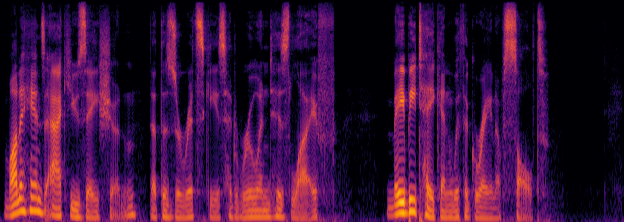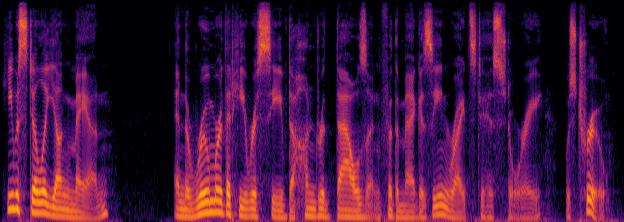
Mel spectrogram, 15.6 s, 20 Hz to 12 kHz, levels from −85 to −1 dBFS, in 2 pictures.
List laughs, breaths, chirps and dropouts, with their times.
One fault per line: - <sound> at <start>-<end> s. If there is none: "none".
none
